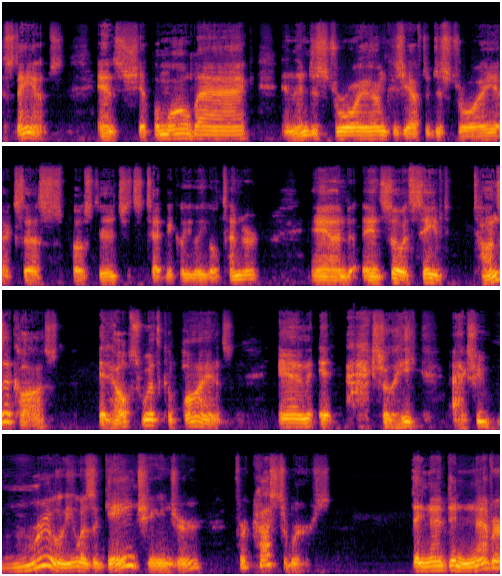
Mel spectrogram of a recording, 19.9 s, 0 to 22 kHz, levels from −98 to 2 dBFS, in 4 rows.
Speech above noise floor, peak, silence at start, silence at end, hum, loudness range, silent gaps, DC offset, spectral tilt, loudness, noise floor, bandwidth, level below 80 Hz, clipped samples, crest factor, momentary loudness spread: 53 dB; -4 dBFS; 0 s; 0 s; none; 3 LU; none; under 0.1%; -5 dB/octave; -20 LUFS; -72 dBFS; 12.5 kHz; -54 dBFS; under 0.1%; 16 dB; 11 LU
